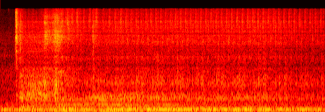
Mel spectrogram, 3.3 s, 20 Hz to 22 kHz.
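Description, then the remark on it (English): A 1964 Ford 4000 tractor engine idles steadily in Missouri, a low rumbling chug with a brief clatter at the start, running continuously without any voices. “This week, we're Missouri bound to learn about a 1964 Ford 4000.”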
